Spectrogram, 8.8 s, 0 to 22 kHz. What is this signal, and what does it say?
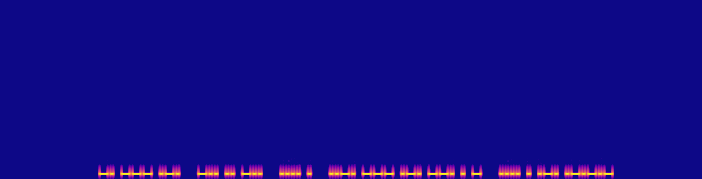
Morse code, heard as a keyed tone, about 34 wpm, 700 Hz. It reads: NOR DID HE FORGET HER.
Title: Sentences from Top 1500 Words 35wpm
